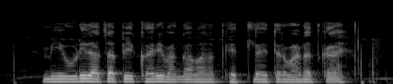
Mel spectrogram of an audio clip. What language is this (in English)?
Marathi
